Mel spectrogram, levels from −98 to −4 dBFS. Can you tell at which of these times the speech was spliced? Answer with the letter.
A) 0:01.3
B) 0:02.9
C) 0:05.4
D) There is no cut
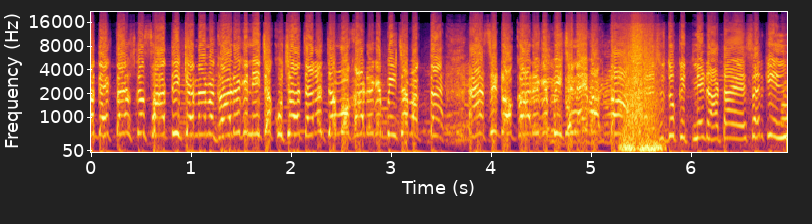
C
